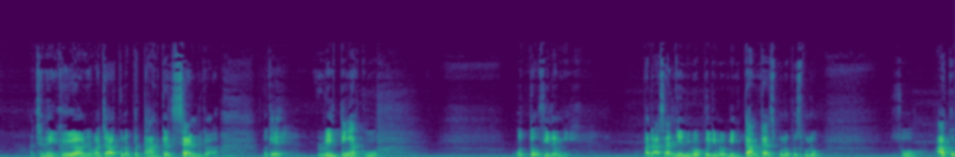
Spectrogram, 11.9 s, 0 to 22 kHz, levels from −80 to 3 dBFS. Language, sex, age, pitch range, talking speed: Malay, male, 30-49, 105-140 Hz, 140 wpm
